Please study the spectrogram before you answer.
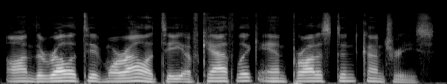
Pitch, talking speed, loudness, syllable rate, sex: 140 Hz, 120 wpm, -17 LUFS, 4.7 syllables/s, male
